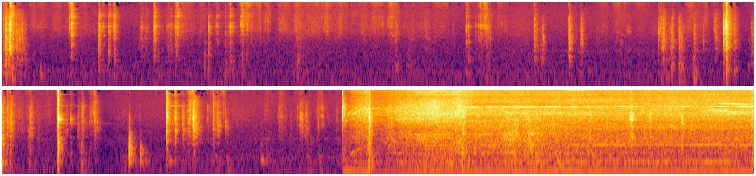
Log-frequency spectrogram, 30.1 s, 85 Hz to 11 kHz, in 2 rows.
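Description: Clicks and knocks of a metal extension wand and plastic floor tool being fitted and handled; about two-thirds of the way through, a Hetty HET 160 bagged cylinder vacuum cleaner switches on and runs steadily with a thin high whine over its motor hum.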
